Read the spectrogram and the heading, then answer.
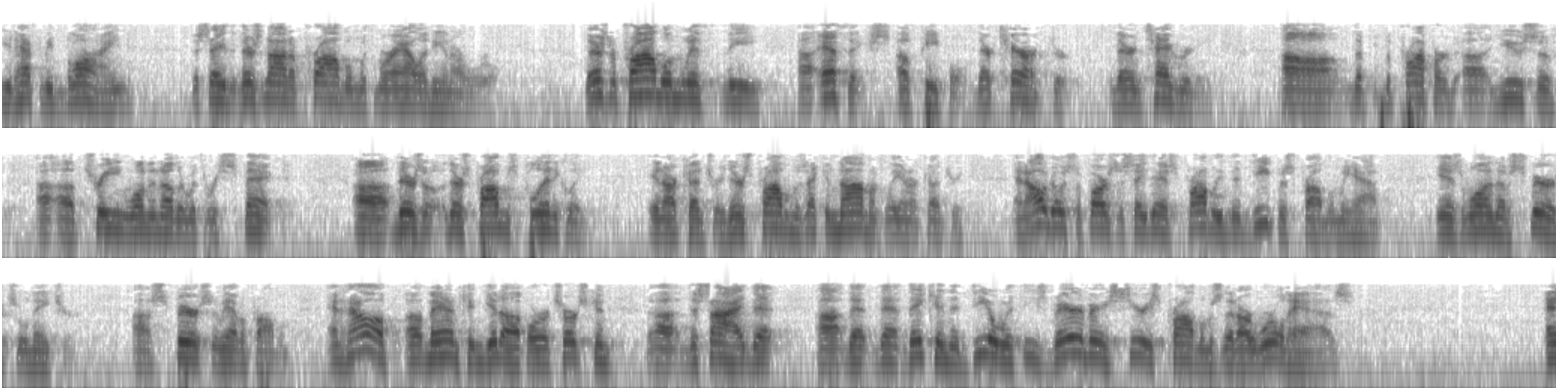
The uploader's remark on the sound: Ketha Heights Baptist Church ~ Live Broadcast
